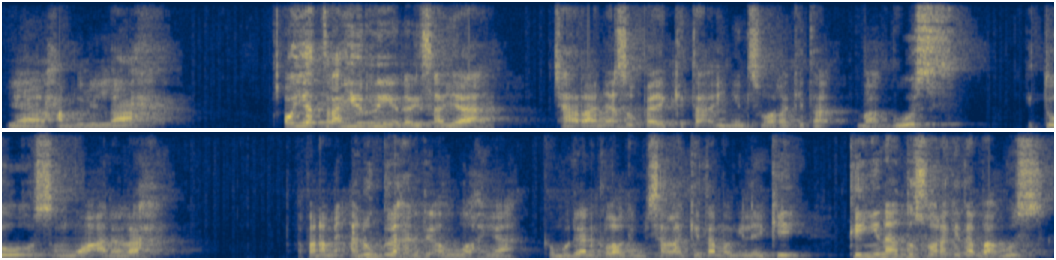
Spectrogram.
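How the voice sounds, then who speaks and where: A male host with a slightly high voice talks fairly quickly and casually about vocal character, laughing often and using plenty of fillers. He describes his own voice as thin and reedy, and the recording has a roomy echo.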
